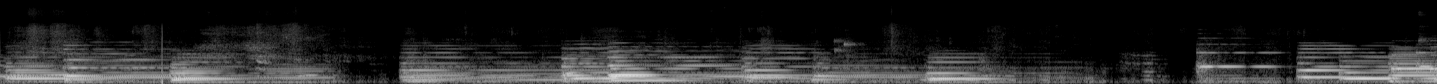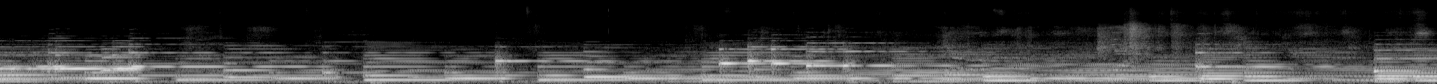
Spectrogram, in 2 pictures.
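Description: Grand piano played solo. The playing breaks off briefly about four seconds in and falls almost silent for a couple of seconds around ten seconds in, then resumes fuller and louder.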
